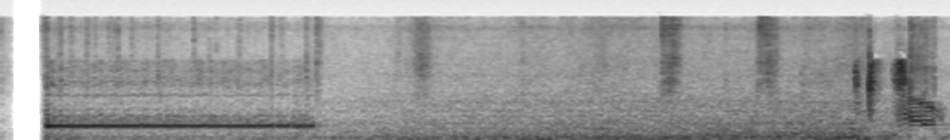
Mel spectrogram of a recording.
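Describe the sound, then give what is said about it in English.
A steady telephone dial tone hums for about two seconds over a noisy line at the start of a recorded phone call to a governor, then cuts off, leaving rumbling background hiss with a few short beeps and clicks near the end. “This is a phone call that was submitted as evidence by the attorney general, and it's part of the report.”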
